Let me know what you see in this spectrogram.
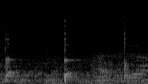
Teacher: Então não é esse som que está descrito ali, ali é, é esse pezinho do início, então seria algo como p, p, p, que é um oclusivo, é, bilabial, porque envolve os dois lábios, oclusivo porque ele explode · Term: oclusivo bilabial desvozeado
